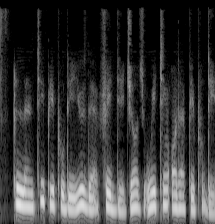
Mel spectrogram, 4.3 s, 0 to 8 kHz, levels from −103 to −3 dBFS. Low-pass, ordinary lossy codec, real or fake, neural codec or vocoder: 7.2 kHz; MP3, 32 kbps; fake; codec, 16 kHz, 0.9 kbps, LongCat-Audio-Codec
